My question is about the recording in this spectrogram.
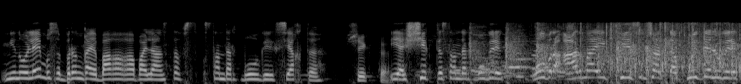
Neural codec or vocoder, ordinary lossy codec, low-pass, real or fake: none; none; 7.2 kHz; real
